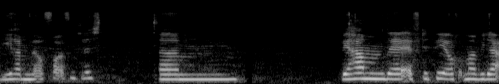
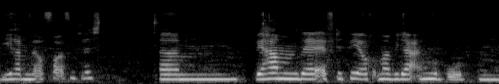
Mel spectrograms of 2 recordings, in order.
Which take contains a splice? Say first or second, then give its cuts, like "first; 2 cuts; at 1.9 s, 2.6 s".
second; 1 cut; at 2.5 s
